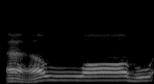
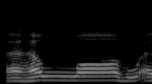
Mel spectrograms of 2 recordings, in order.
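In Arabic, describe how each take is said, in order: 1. الهمزة الثانية مسهّلة، بين الهمزة المحققة وحرف المد. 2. الهمزة الثانية تُبدل بصوت الهاء. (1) "أسهل همزة مفتوحة فأنطقها بين الهمزة والألف هكذا" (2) "إن فعلت ذلك أكون قد أبدلت الهمزة الثانية هاء"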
